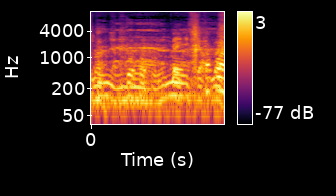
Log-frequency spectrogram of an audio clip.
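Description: A man's drawn-out, chant-like voice, with a rooster crowing.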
